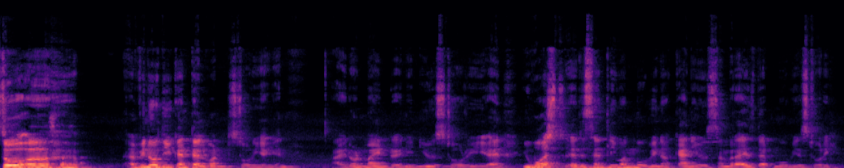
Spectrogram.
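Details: Adult male speaker; Normal speech.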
